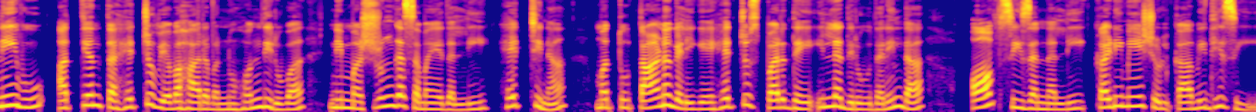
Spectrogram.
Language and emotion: Kannada, neutral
